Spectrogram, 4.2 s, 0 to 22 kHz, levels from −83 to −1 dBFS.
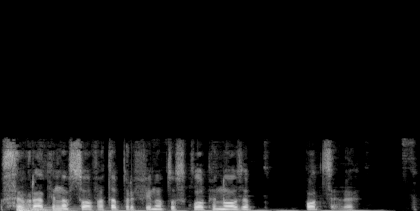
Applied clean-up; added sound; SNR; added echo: none; Bowed string instrument; 10 dB; none.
